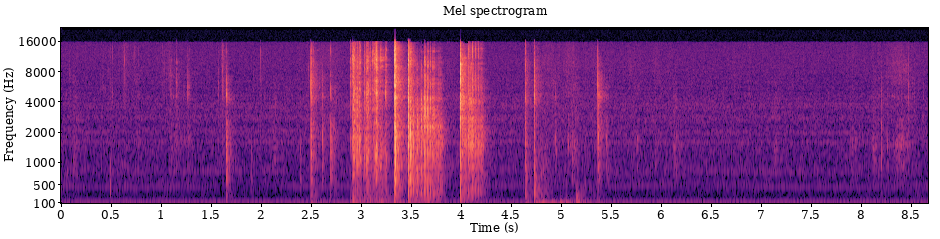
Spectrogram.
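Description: Small plastic sewing clips being snapped onto a zipper and fabric: a few light clicks, then a denser spell of clicking and rustling about three to four seconds in, and a few more clicks around five seconds.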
